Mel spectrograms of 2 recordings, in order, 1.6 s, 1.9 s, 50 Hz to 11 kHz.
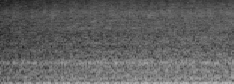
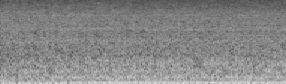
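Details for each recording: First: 1971 Cadillac DeVille 472 V8 on first start with a freshly rebuilt Quadrajet carburettor: a slow, slightly uneven idle that picks up, with the fast idle set too low; the owner suspects the remaining shakiness is internal to the engine. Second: 1971 Cadillac DeVille 472 V8 with restored Quadrajet, after slightly raising the idle and reconnecting vacuum advance: steady, even deep rumble with no miss or stumble; vacuum advance kicks in and smooths the idle nicely.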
